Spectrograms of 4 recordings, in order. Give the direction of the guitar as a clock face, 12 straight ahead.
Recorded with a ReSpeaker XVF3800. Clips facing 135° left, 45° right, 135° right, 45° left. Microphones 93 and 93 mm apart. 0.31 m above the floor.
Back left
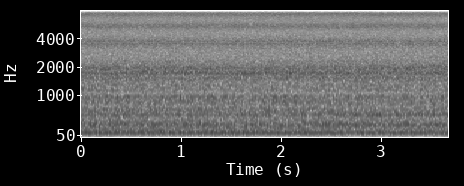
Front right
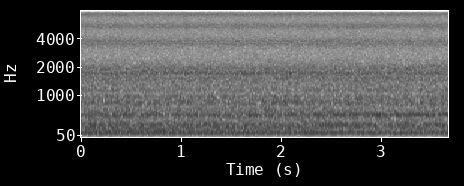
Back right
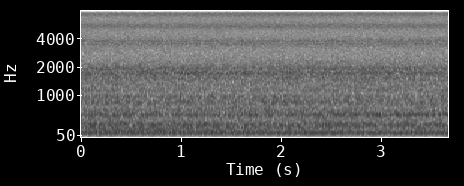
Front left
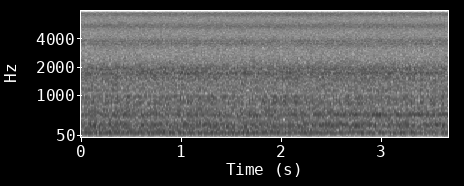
No guitar in this recording.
